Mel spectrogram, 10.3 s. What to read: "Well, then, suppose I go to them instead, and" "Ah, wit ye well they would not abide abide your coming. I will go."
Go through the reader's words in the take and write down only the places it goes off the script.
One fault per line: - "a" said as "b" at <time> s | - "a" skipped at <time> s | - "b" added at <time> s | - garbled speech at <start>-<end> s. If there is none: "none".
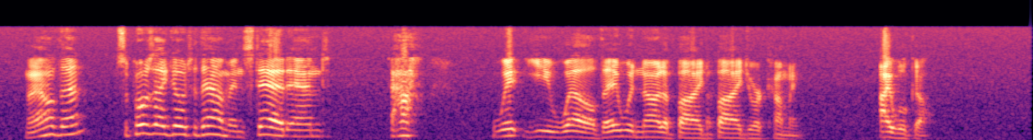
none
